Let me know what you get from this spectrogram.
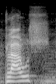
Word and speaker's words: Klaus: HBO el 12 de octubre nos estrena Klaus. Klaus, Klaus, se escribe con A, Klaus. Klaus, como Santa, pero sin el Santa.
